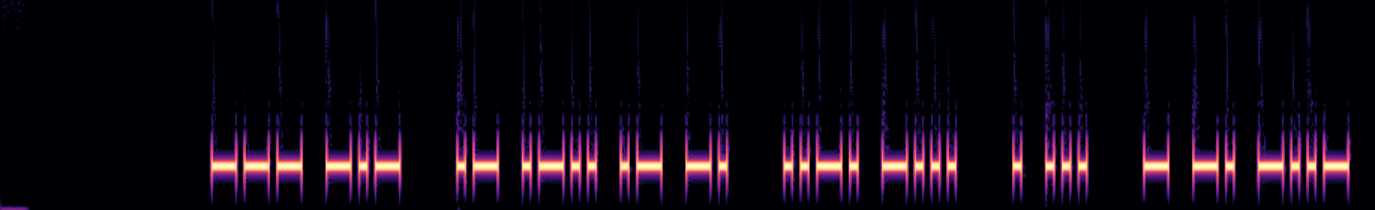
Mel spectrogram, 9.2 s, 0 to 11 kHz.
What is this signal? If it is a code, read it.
Morse code, heard as a keyed tone, about 22 wpm, 700 Hz. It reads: OK ALAN FB ES TNX
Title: Practice QSO - Exchange 2 - Info - 22wpm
